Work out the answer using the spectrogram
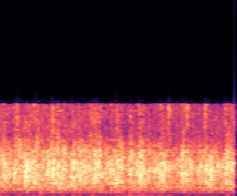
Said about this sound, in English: God bless you, sister. A round of applause for our sister.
